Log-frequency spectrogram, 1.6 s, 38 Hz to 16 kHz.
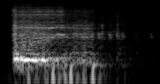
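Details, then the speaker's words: Electric-start MTD Snowflite 826 snowblower (8 hp, 26-inch cut), older machine: short harsh whirring crank with a few uneven thumps, starter sounds rough but still turns the engine over and works. "don't sound the best but it works right"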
